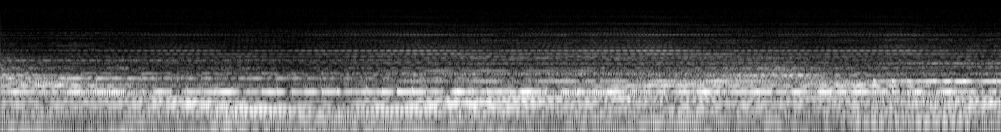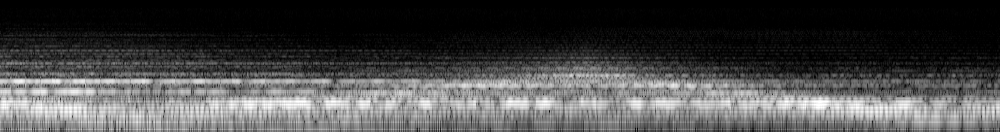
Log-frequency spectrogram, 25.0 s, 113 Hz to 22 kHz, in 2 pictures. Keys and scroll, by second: 0.3-1.0 typing, 3.5-4.4 typing, 7.5 Delete, 7.5 z, 9.0 ctrl+z, 16.6 a.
